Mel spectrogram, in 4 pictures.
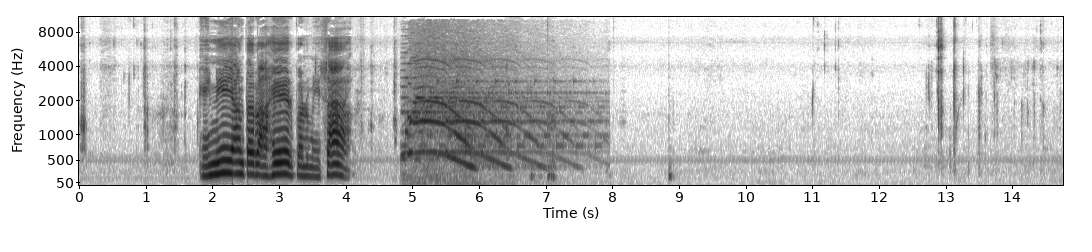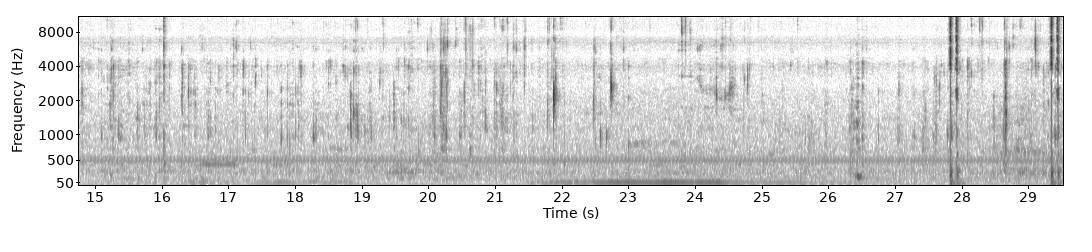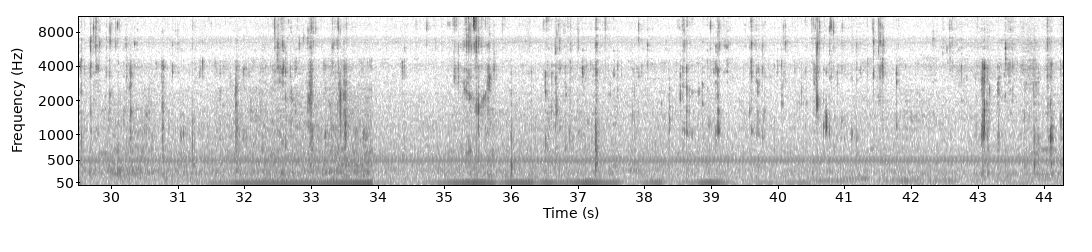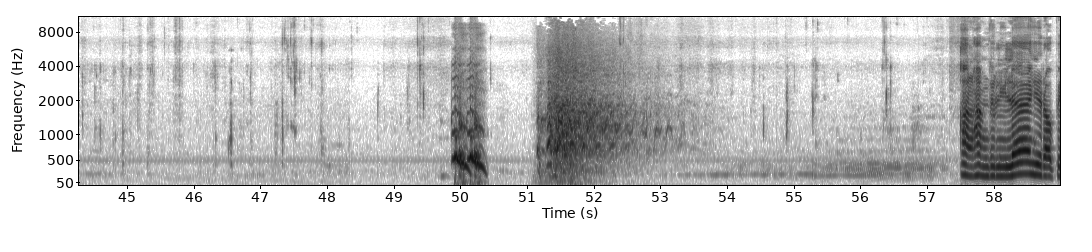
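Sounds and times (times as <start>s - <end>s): person chewing: 0.0s - 1.7s, 12.7s - 23.1s, 23.8s - 49.8s, 53.2s - 57.5s.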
